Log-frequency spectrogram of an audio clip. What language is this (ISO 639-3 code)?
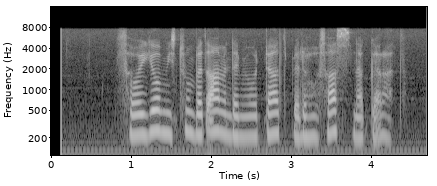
amh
